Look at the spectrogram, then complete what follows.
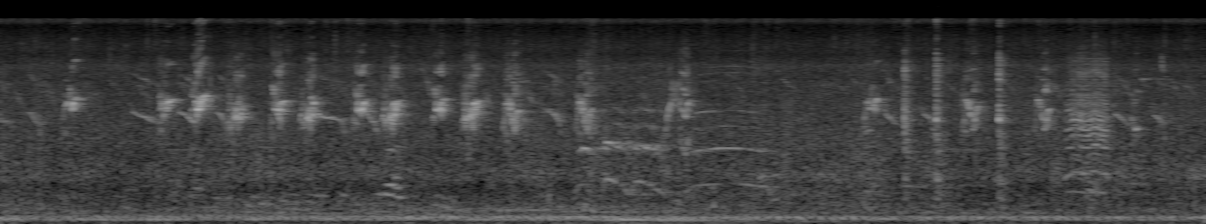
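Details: Lively starling song: a rapid run of bright, high chirps for several seconds, then a short lull with a soft lower whistle before scattered harsher notes resume.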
